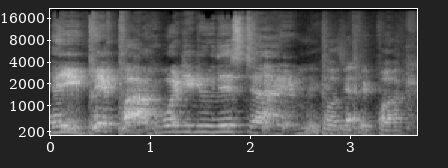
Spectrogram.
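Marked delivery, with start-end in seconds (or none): 0.0-2.6 put-on drunk, belligerent, loud, high taunting voice. Narrating a scene, the speaker voices a man greeting the listener: drunk John Ton voice. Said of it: "He's drunk, obviously".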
